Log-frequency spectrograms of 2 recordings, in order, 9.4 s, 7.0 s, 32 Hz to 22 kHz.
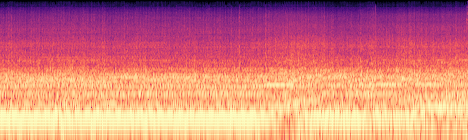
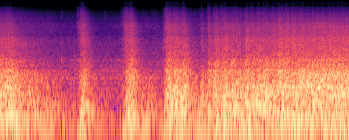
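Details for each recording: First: Chrysler 440 Six Pack V8 with triple two-barrel carburettors, after replacing a damaged centre-carb gasket beside the power valve: steady, even low rumble settling to a slightly different speed partway through; smooth, healthy idle. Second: Chrysler 440 Six Pack (triple two-barrel carbs, freshly rebuilt) V8 at lumpy, choppy fast idle with uneven pulses before warm-up; water-bottle exhaust check finds two cold pipes each side, four cylinders not firing, running rich; carb cause unconfirmed.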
